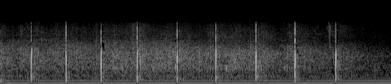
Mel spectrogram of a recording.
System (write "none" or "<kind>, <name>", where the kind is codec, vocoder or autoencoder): none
